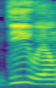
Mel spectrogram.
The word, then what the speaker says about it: D-Rim: You see D-Rim, or pronounced as Drim, which basically is code name for Diamond Rim.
